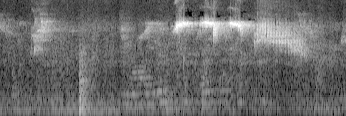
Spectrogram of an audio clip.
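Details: Javan bush lark with a melodious voice: scattered soft twitters and a click, then three piercing high whistles in quick succession, followed by a loud buzzy burst.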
